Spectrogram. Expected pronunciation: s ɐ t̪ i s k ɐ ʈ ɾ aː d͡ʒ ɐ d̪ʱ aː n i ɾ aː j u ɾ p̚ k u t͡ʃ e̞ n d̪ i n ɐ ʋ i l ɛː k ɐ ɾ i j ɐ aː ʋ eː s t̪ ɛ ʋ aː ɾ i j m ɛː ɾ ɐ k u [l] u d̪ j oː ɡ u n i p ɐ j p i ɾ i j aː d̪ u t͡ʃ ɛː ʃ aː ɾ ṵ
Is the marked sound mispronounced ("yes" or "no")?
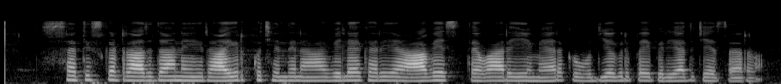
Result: yes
